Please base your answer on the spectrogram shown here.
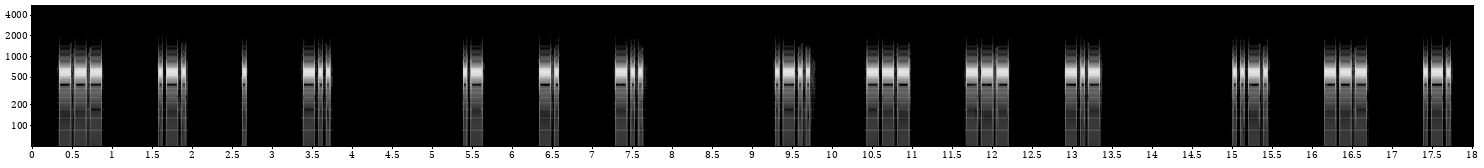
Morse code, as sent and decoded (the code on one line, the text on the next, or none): --- .-. -.. / .- -. -.. / .-.. --- --- -.- / ..-. --- .-.
ORED AND LOOK FOR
